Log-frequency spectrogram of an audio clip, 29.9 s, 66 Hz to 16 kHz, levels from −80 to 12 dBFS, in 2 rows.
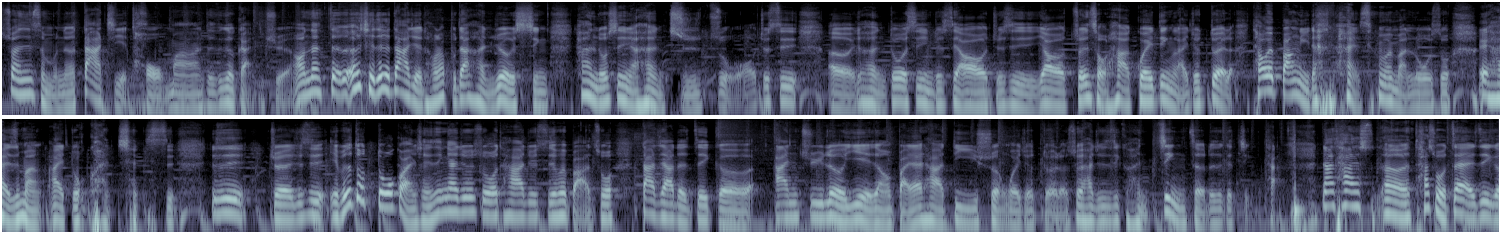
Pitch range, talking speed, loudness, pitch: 105-150 Hz, 315 characters per minute, -21 LUFS, 125 Hz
